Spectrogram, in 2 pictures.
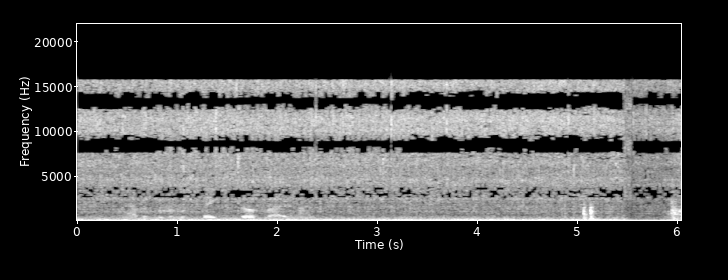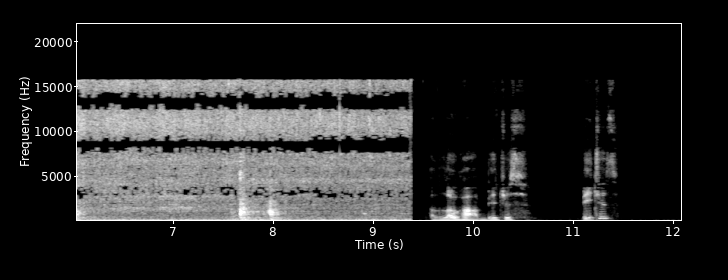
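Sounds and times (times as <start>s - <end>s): steak sizzling in frying pan: 0.0s - 9.4s.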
